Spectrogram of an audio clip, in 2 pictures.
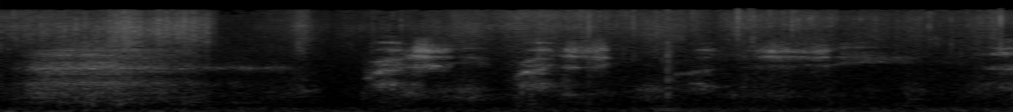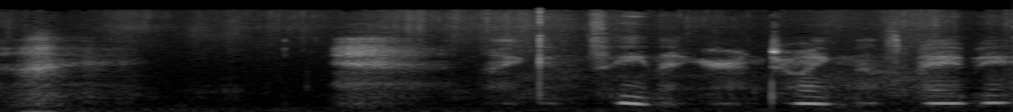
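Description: Close-miked female whispering for an ear-brushing ASMR session, with soft breathy stretches and a few short voiced sounds near the end. Faint makeup-brush strokes on the microphone are likely mixed in.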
